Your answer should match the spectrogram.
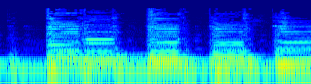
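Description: Intro music: strummed acoustic guitar chords in a steady rhythm.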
